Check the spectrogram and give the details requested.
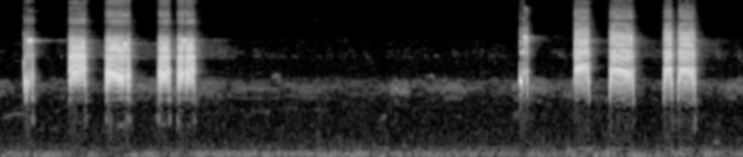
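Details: Black francolin, known in Hindi as kala teetar, giving its fighting challenge call twice: each phrase is a sharp clipped note and then four grating, rasping bursts. The phrases are about five seconds apart, with quiet in between.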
